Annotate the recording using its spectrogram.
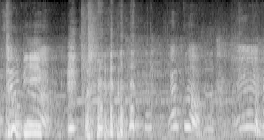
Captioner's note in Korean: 일동 웃음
